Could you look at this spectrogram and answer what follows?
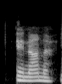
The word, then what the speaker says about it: Inanna: Inanna, yeah.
